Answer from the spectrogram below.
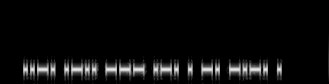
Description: Morse code, heard as a keyed tone, about 35 wpm, 700 Hz. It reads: FLORENCE
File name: UK MASTER QSOs TRAINING / 35WPM / UK MASTER QSOs 0003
